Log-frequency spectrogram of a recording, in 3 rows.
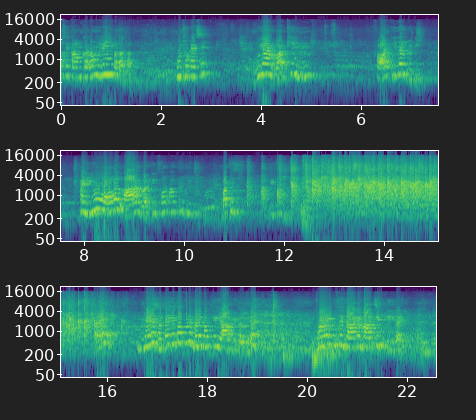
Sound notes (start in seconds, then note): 11.2 audience claps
